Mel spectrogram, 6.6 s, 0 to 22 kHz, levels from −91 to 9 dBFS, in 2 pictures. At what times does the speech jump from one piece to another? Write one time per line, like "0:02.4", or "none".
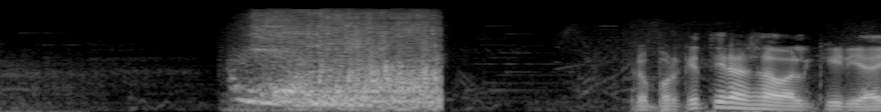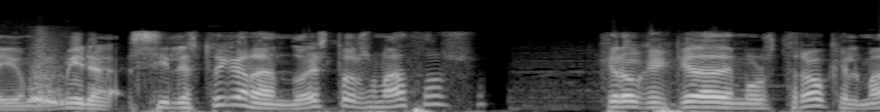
0:03.5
